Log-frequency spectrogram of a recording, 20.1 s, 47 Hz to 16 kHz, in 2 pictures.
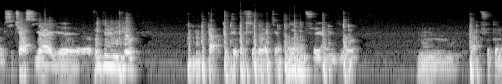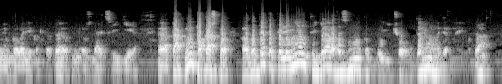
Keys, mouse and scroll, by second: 2.3 l, 4.0 ctrl+z, 4.5 ctrl+z, 4.8 ctrl+z, 5.0 ctrl+z, 5.3 ctrl+z, 5.6 ctrl+z, 5.9 ctrl+z, 6.4 ctrl+z, 6.8 ctrl+z, 9.3 ctrl+z, 10.3-11.9 middle drag, 13.9 a, 14.6-15.8 middle drag, 15.8-18.9 middle drag, 18.9-20.0 right drag.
